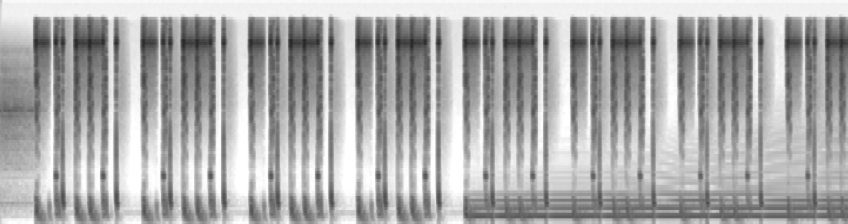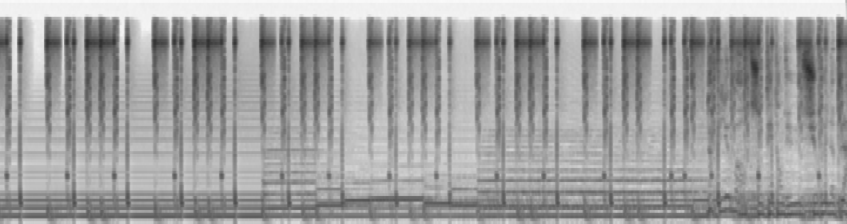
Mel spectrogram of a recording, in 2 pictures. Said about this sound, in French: Donc là, on est plus sur de l'électro. Et sur ce, titre-là, il y a un featuring avec, euh, avec un chanteur dont je vous laisse deviner si vous reconnaissez, la voix.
